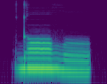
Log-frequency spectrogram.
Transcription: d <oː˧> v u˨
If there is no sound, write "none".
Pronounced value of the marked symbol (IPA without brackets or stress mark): oː˧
